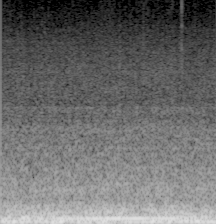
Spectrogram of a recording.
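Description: Steady low engine and road rumble from a car driving along a road, a continuous even drone with no voices and no distinct events.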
